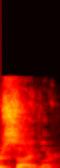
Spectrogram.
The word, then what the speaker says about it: Seidler: their first ever World Series title for Peter Seidler. There you go. I said it correctly this time. Sorry for mispronouncing his name the first go around, but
